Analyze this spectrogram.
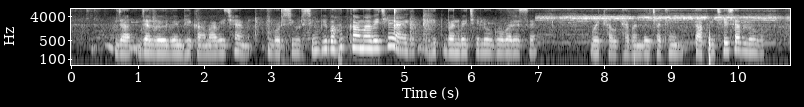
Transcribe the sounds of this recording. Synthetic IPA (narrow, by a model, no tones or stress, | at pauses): d͡ʒd͡ʒəlbeulbembʱikamabɛt͡ʃʰɛnboɾsiuɽsimbʱibəɦut̪kamabɛt͡ʃʰɛaɡbʱibənbɛt͡ʃʰɛloɡobəɾesẽ | bəjʈʰauʈʰabənbɛt͡ʃʰət̪ʰint̪apɛt͡ʃʰɛsəbloɡ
